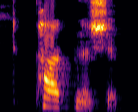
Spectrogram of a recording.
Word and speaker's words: partnership: we have this so how you're going to pronounce it partnership so this na is actually the tertiary syllable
